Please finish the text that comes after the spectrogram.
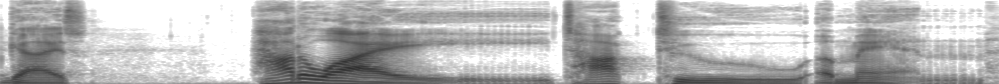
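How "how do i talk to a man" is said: very slow, lower-pitched plea; exasperated drawl. Real, not acted. Comic ranting after the straw story, in a slow exasperated drawl. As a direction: drag out each word in exasperation.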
